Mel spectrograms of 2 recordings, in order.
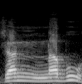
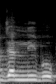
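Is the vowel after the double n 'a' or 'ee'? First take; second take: a; ee. First: The vowel after the double n is short a. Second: The vowel after the double n is long ee. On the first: The speaker calls it right. "वसयु जन्नबू है" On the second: The speaker calls it wrong. "छह मरतबा जन्नीबू पढ़ा इसने"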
